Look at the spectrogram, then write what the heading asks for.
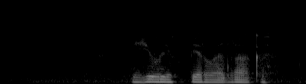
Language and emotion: Russian, neutral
